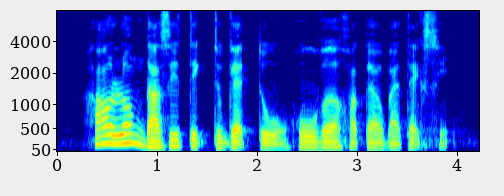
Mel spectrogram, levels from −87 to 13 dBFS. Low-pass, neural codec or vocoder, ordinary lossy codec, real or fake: none; codec, 16 kHz, 4 kbps, FunCodec, trained on Chinese and English, 50 frames a second; none; fake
